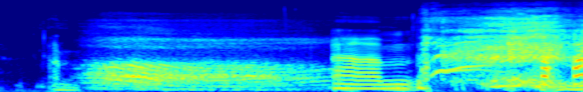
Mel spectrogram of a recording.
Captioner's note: awws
